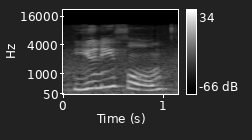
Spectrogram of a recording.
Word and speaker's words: uniform: giving us consonant sound the vowel U in University and uniform and the vowels EU in European sound like you why oh you that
